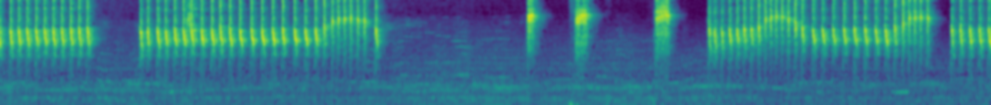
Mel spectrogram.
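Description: A white-eye sings long, very high, rapid trilled runs of several seconds, broken by brief sharp chips and short pauses of near silence.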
